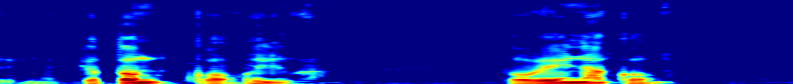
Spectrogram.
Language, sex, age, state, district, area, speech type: Santali, male, 60+, West Bengal, Bankura, rural, spontaneous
